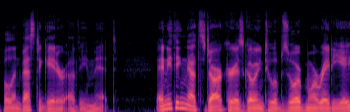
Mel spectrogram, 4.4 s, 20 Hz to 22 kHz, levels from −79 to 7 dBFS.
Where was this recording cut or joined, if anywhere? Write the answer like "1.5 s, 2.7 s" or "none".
none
